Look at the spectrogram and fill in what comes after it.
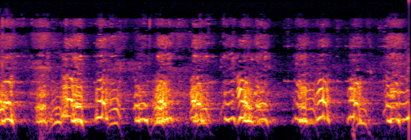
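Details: Segugio Italiano hunting hare in a Cyprus forest gives a steady run of yelping bays, about nine sharp, rising-then-falling cries in four seconds, each short and evenly spaced, with little background noise.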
